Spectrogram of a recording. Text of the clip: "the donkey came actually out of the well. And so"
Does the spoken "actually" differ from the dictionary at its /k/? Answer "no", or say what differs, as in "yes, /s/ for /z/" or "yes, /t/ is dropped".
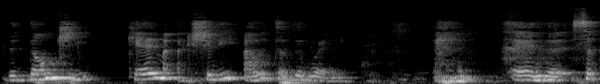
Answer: no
